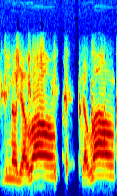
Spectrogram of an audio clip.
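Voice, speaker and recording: A man's voice: a little high, takes it slowly, clean tone, no room sound. Indignant man on a tinny phone line. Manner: indignant, emphatic, repeats phrases. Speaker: church member receiving a prank call. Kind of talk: heated phone argument.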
